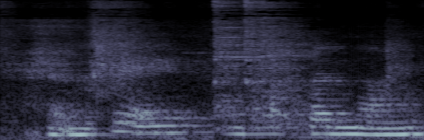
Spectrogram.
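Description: Metal pots and pans clinking and clattering as a pot is handled on a gas stovetop, with a couple of sharp metallic clanks.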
